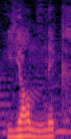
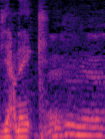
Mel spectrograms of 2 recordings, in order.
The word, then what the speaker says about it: Yannick: do have to say my pronunciation of his name is very Lancastrian and know that the Swiss pronunciation is very much young Nick glad but we stick with Yannick given Bolton twang means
